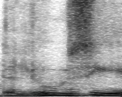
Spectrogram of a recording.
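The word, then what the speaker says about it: Dalhousie: Indian State the Punjab were absorbed by Lord dehousy Lord deusi if you would like to use the pronunce that pronunciation Lord dehousy is often Remembered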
